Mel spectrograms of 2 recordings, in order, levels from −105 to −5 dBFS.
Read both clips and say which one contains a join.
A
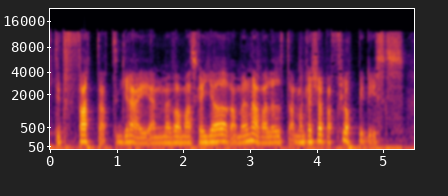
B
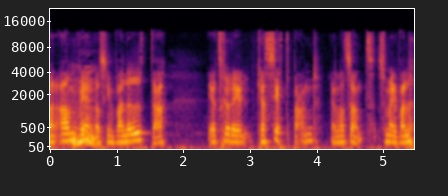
B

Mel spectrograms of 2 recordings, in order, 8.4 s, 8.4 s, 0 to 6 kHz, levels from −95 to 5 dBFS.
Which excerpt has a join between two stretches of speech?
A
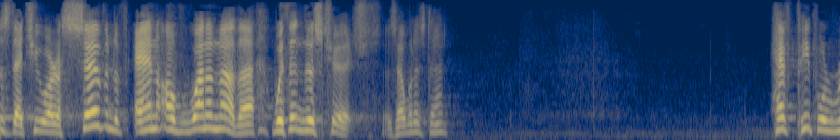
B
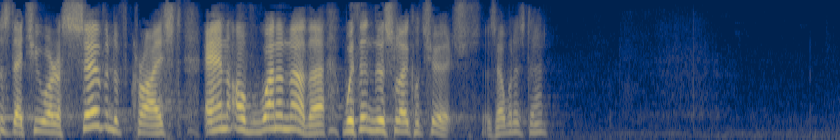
A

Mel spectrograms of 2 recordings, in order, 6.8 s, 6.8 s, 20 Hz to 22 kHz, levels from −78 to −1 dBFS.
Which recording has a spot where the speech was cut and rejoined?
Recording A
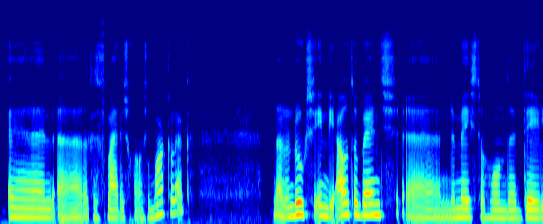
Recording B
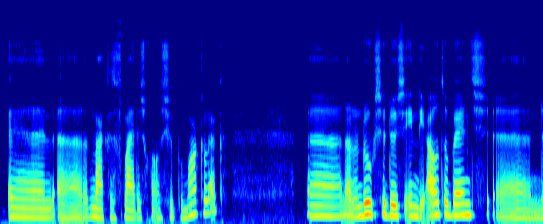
A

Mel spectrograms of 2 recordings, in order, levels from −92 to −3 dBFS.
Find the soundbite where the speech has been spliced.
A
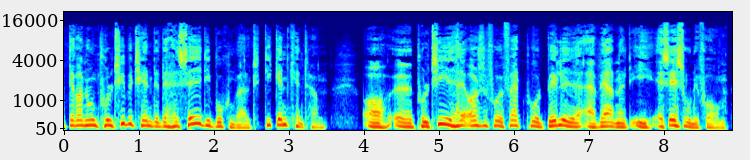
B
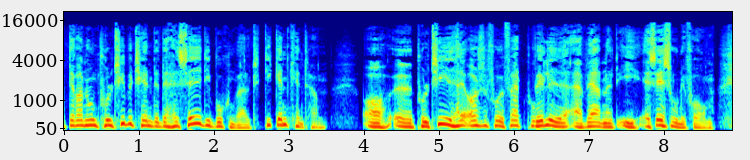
B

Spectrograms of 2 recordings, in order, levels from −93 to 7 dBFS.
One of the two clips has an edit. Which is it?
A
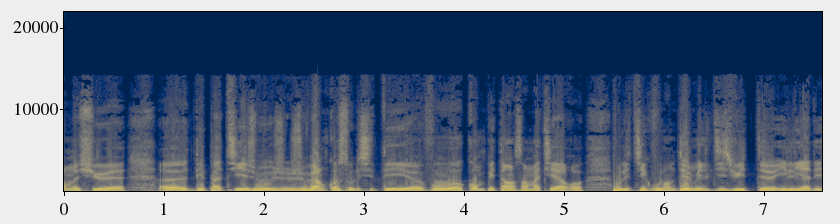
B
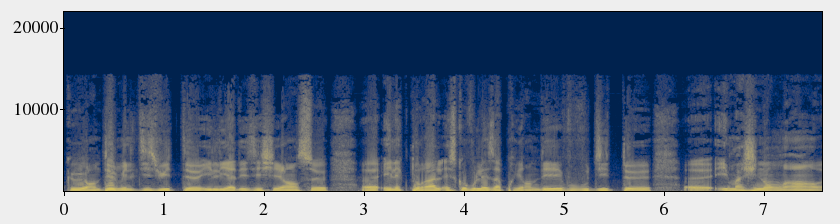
A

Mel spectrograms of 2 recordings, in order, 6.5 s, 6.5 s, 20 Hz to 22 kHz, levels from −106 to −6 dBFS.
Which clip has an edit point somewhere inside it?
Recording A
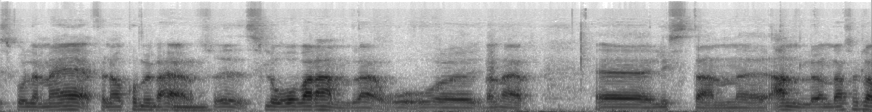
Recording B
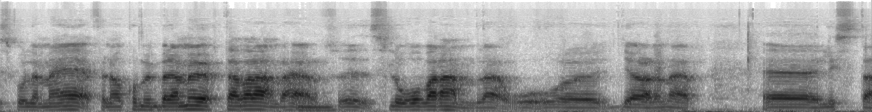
A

